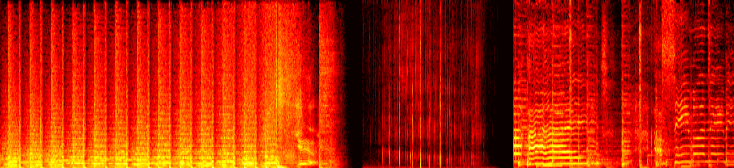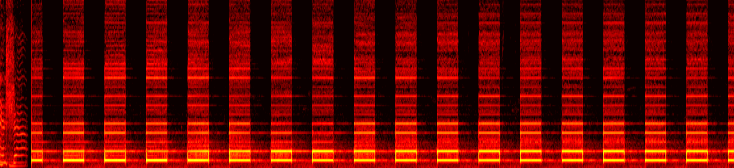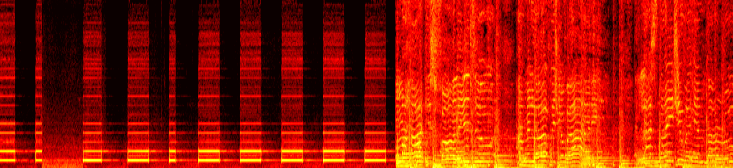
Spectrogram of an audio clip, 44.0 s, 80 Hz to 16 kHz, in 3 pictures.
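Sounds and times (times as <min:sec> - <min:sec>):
reversing alarm beeps: 0:15.3 - 0:30.2, 0:31.0 - 0:37.2.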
